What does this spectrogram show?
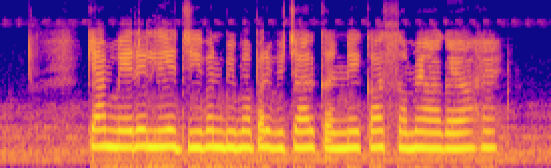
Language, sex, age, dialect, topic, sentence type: Hindi, female, 18-24, Hindustani Malvi Khadi Boli, banking, question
